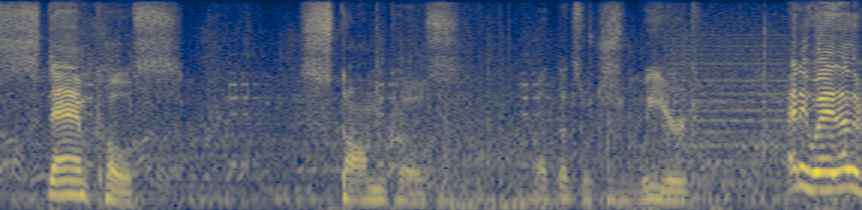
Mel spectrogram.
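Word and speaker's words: Stamkos: season guy pay attention stort the Co that is not how you say his name it's Stam Co stos that's just weird anyway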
